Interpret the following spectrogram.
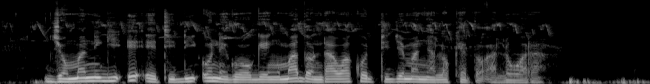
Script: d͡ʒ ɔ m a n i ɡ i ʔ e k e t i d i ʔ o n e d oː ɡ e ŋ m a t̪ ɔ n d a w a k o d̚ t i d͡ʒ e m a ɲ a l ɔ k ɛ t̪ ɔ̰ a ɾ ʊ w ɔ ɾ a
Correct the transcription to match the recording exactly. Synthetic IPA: d͡ʒ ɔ m a n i ɡ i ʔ e ʔ e t i d i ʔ o n e ɡ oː ɡ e ŋ m a d̪ ɔ n d a w a k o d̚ t i d͡ʒ e m a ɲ a l ɔ k ɛ t̪ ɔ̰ a l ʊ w ɔ ɾ a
